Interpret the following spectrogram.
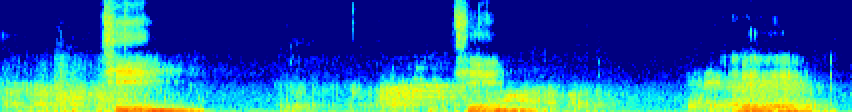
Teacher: The place of articulation is alveolar. The manner of articulation is plosive. The voice is voiceless.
